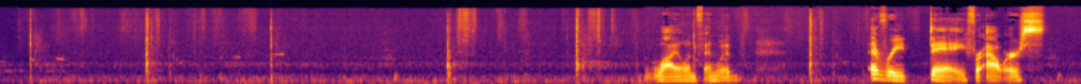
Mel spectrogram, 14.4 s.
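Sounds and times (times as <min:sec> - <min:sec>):
baseball landing in a glove: 0:01.9 - 0:02.4, 0:05.9 - 0:06.2, 0:07.6 - 0:08.2, 0:10.8 - 0:11.2
speech: 0:08.7 - 0:10.0, 0:11.6 - 0:14.0.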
